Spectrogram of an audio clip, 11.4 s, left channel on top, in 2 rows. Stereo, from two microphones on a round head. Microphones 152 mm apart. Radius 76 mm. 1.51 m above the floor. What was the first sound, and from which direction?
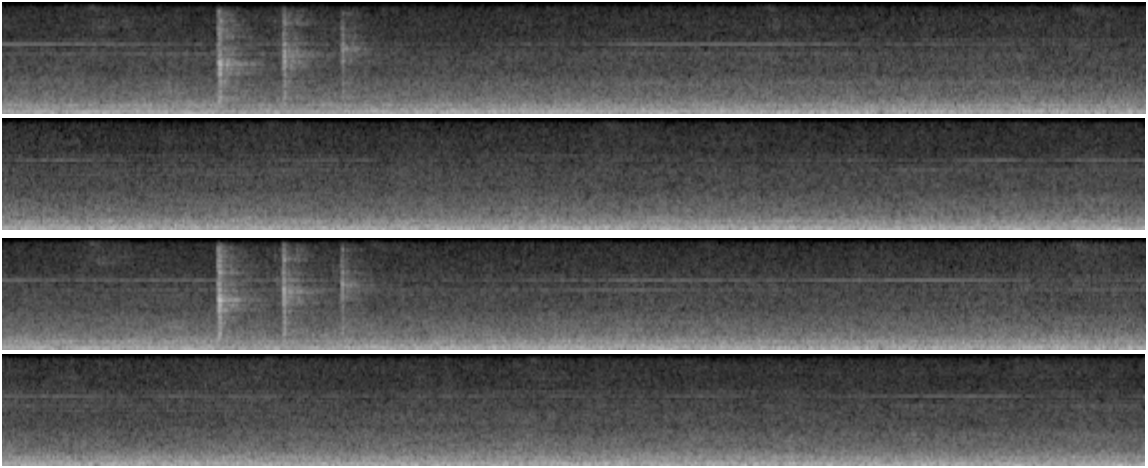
A splash, 20° right (ahead or behind).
